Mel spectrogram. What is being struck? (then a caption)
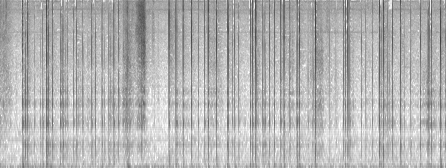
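Paperback book with glossy card cover. Long nails tap and scratch the glossy cover and spine of a paperback novel, making a quick, irregular run of sharp, dry clicks. A soft, bright scratching texture runs between the taps, and each tap stops almost at once.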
